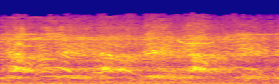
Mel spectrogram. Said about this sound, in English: When shots were heard in Tripoli's Martyrs Square Sunday evening, a few protesters scattered. Others cheered, arms aloft, shouting, "Libya! Libya!"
